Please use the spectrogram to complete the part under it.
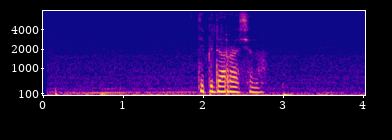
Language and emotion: Russian, angry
